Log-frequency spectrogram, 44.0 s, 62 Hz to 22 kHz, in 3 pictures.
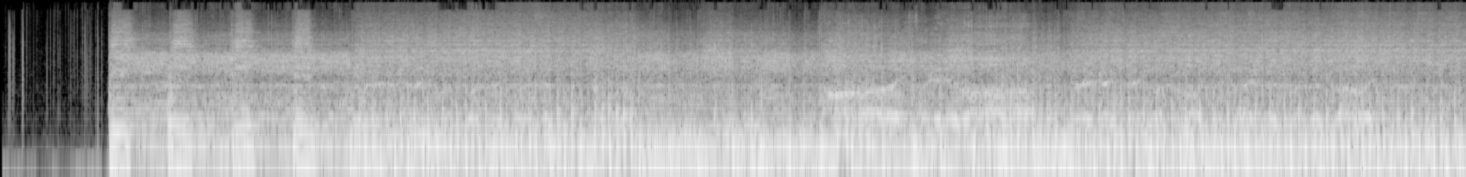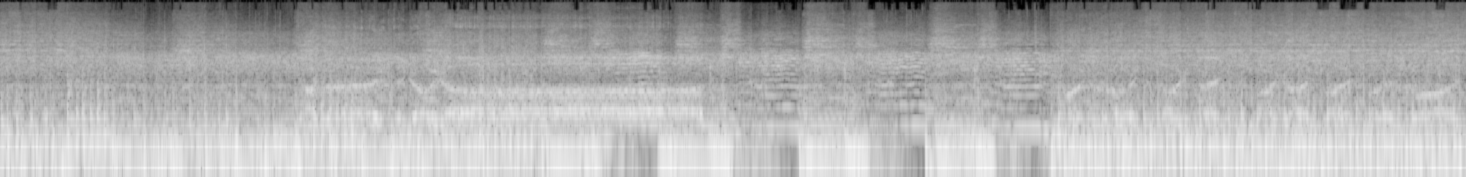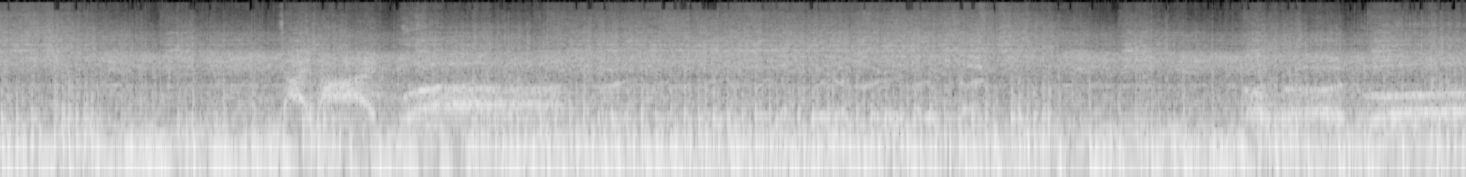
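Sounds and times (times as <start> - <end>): heavy punk metal band: 1.1 - 43.9.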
